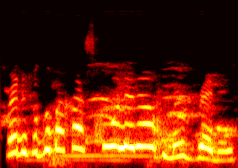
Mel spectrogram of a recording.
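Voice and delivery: put-on high, loud little-girl voice; imitating her little daughter. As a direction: chirp it like an eager toddler. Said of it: "she said".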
